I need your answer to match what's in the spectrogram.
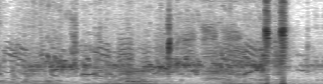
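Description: Budgerigars warble in a steady, scratchy chatter of quick chirps and squeaks, with two sharp clicks near the end.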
